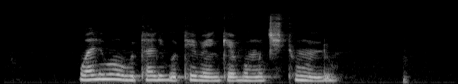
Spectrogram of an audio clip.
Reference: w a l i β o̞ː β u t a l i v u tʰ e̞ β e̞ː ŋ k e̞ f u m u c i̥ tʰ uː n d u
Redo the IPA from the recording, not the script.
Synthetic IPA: w a l i w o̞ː β u t a l i β u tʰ e̞ β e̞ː ŋ k e̞ v u m u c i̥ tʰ uː n d u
